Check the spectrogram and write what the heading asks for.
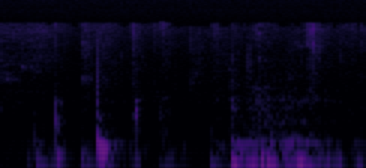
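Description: A few faint, short low thumps in the first second, then a brief low rumble near the end.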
